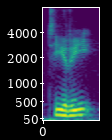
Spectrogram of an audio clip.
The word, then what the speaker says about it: tiri: represent in this word tiri the accent falls on the second syllable the t is short and the re is long so it's not just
